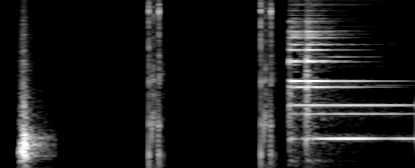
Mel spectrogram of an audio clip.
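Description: Subscribe-button animation sound effects: a soft thump, two sharp mouse clicks about a second apart, then a bell ding that rings on past the end.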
